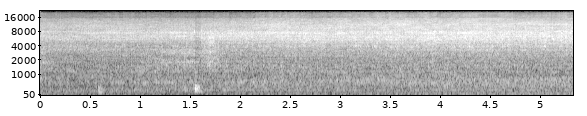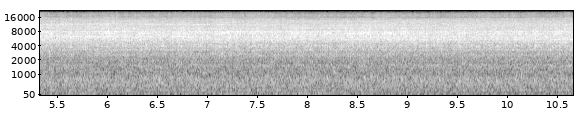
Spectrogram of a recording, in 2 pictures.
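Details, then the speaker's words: Cheap Cadillac Escalade V8 restarted while refilling coolant: even, steady idle with a smooth low rumble and no knocks or misses; runs well as it draws in coolant, though air pockets can make it run badly. "Doesn't it run great? It runs really well. Phenomenal."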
